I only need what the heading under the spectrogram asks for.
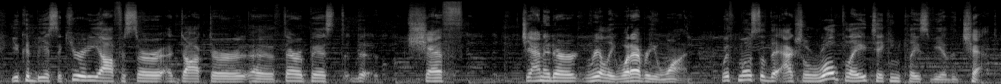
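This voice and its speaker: A man hosting a review video, narrating scripted recommendations in a casual, enthusiastic, emphatic way with mild swearing. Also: a little high.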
